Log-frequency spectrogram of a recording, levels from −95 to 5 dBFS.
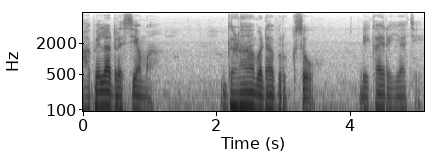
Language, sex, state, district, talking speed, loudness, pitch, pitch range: Gujarati, male, Gujarat, Valsad, 95 wpm, -18 LUFS, 100 Hz, 90-105 Hz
